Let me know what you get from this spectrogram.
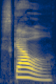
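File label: "scowl", English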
